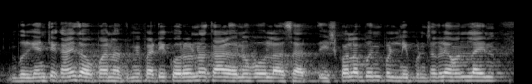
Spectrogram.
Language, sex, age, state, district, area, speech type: Goan Konkani, male, 60+, Goa, Bardez, urban, spontaneous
